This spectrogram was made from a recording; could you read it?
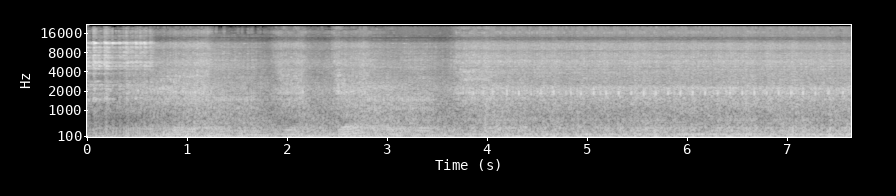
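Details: Two-stroke hovercraft engine, newly fitted coil, carbs sorted, primed and started in the shop, holds a loud, steady, even idle without stumbling while warming; normal idle.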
